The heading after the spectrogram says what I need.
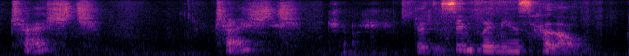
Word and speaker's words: cześć: Let's pronounce this word together, cześć.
